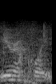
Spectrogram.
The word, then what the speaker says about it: Iroquois: No, it's Iroquois. Iroquois. This S is silent.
